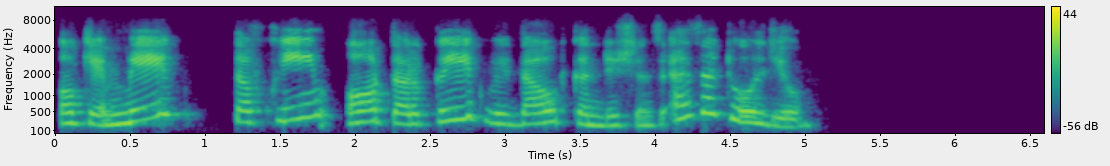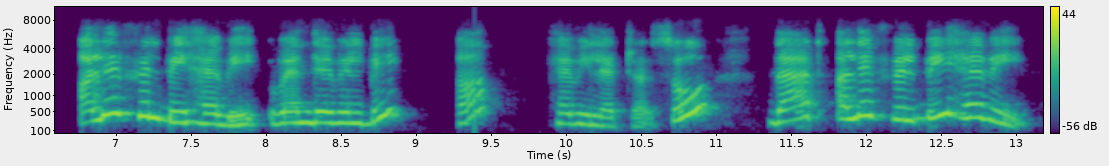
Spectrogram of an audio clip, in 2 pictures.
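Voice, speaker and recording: A woman teaching Quran pronunciation, speaking slowly and repeating sounds to demonstrate them. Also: sits high, very animated, creaky. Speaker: tajweed teacher. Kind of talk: online lesson. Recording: dull lo-fi recording.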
